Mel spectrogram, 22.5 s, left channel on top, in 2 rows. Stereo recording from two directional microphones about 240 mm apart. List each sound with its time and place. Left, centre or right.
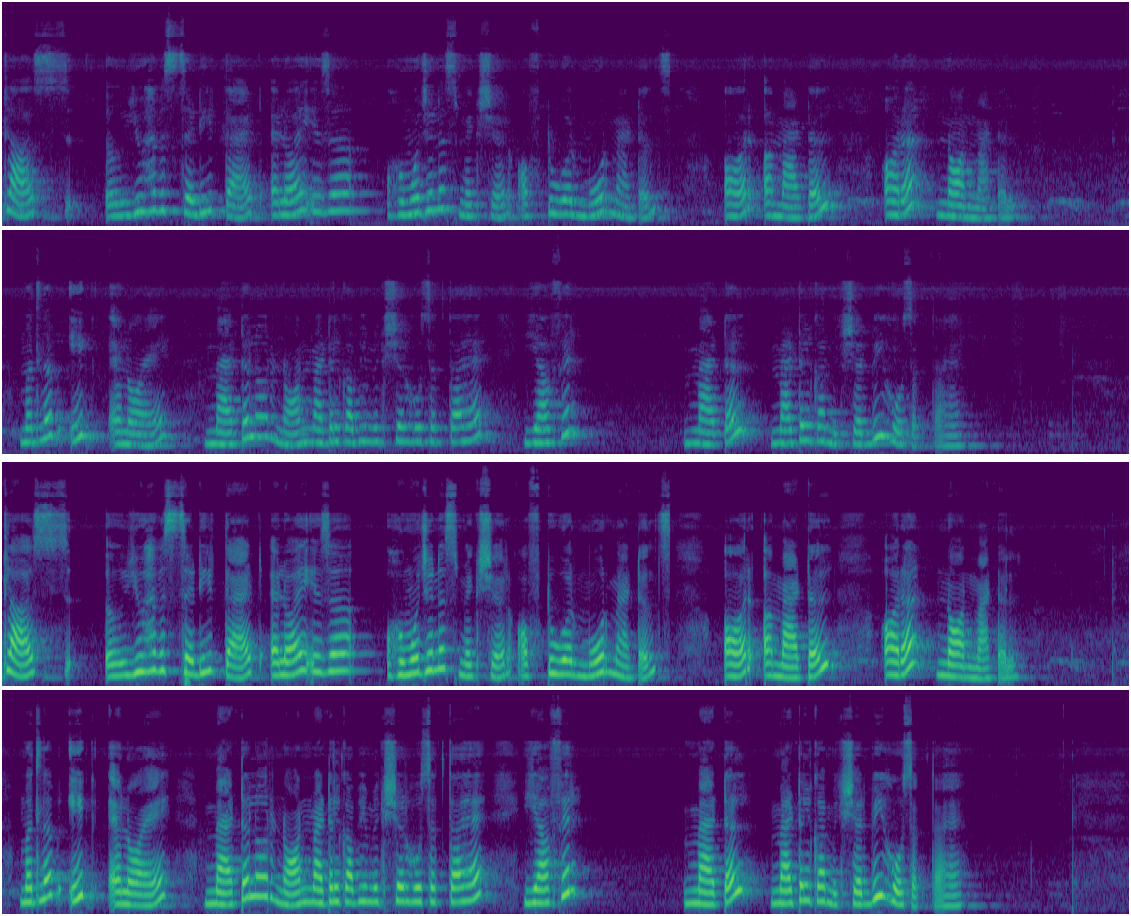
0.0 s a woman's voice: right
11.4 s a woman's voice: right
18.1 s a woman's voice: right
